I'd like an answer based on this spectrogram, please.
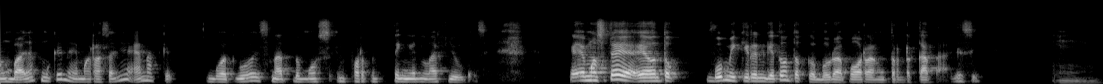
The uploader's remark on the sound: Use earphone for a better listening experience since we have limited resources of recording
